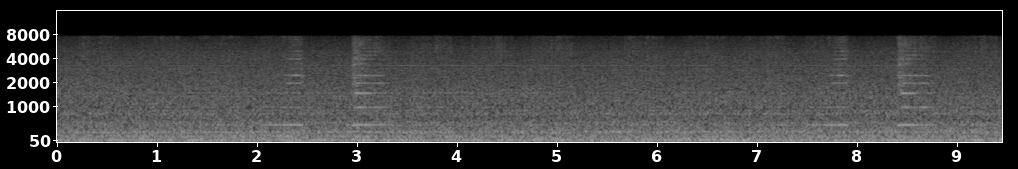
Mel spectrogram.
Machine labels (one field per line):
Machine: slide rail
